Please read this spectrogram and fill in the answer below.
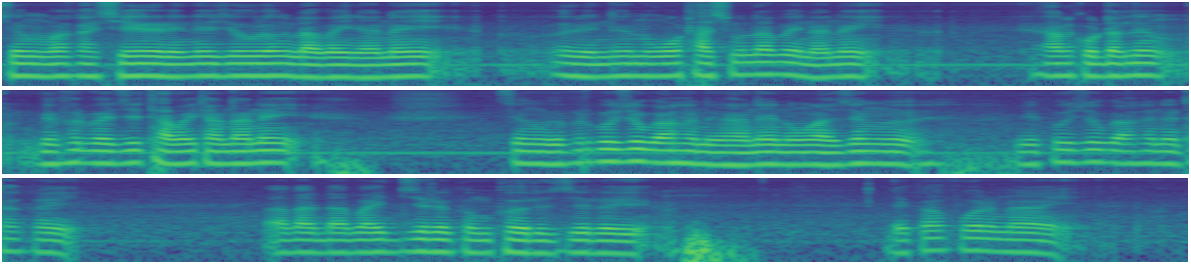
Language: Bodo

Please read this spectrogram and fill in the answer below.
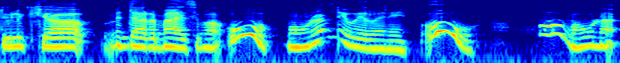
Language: Welsh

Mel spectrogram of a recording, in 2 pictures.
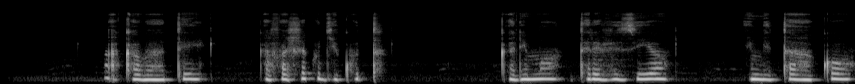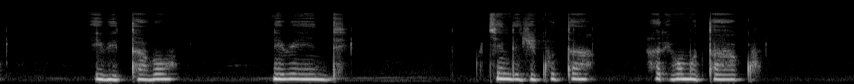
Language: Kinyarwanda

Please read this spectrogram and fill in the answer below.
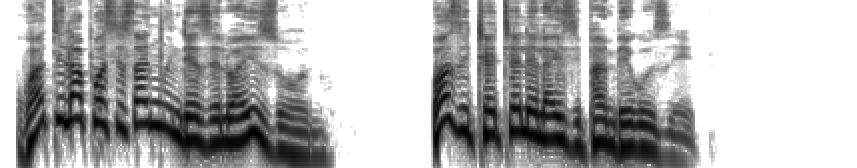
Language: North Ndebele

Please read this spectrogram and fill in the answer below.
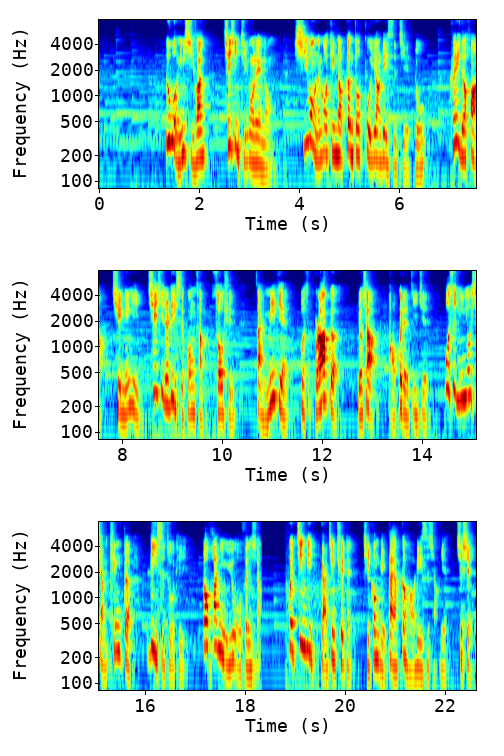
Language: Chinese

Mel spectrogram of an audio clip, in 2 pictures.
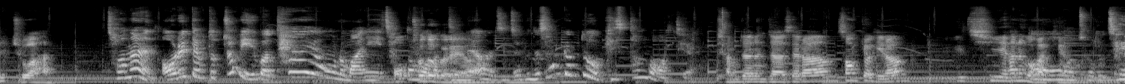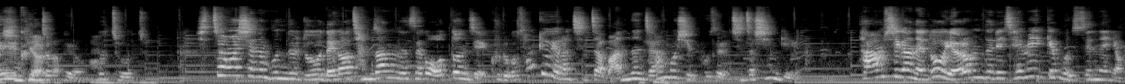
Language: Korean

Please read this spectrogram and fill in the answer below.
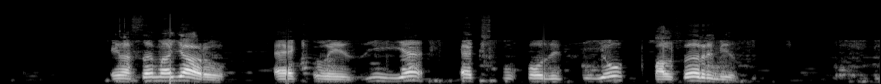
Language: Esperanto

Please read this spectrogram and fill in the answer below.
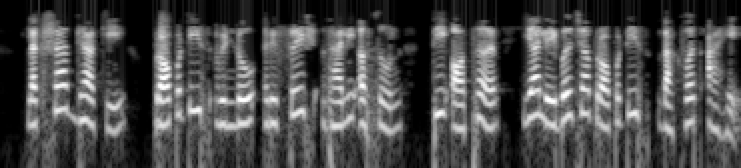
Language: Marathi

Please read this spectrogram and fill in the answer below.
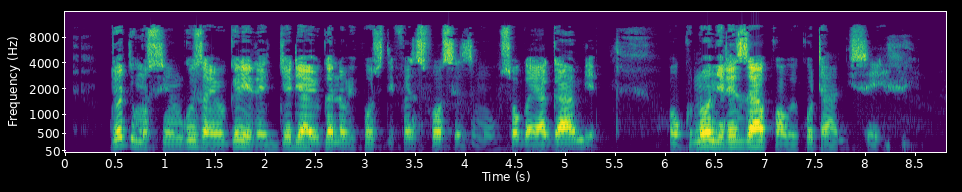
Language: Ganda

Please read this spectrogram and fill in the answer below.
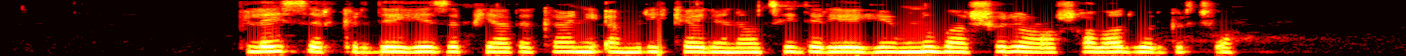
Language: Central Kurdish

